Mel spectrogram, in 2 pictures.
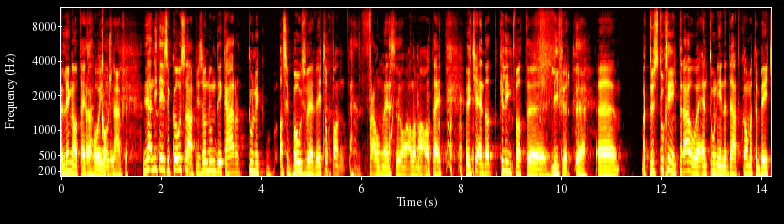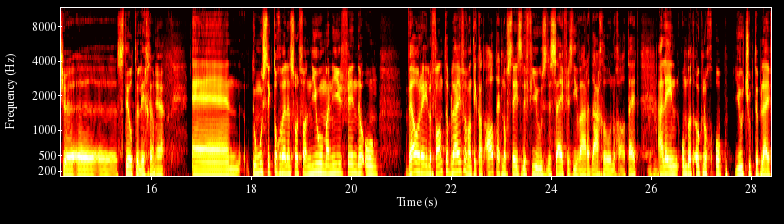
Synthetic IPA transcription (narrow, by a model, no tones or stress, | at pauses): əlɪŋɑlˠtɛjχoːjaːəjanitejns̬ənkowsnaːpjəsownumdəɪkɦaːrtunɪkɑlˠsɪɡ̚bows̬ʋɛɹtʋejttɔχfɑnfrawəmɛnsəjoəɑləmaːlˠɑlˠtɛjtʋejtjəɛndɔtklɪŋk̚tʋɔtəlifərʔə | maːdɵstunχɪŋɪk̚trawəɛntunɪndəɹdaːtkʋɑmətənbejtjə | stɪlˠtəlɪχən | ɛntunmustɪk̚tɔχʋɛlˠənsʊːɹtfɑnːiwəmaniːrfɪndənʔɔm | ʋɛlˠrejləfɑntəblɛjvənʋɑntɪkɦɑtɑlˠtɛjtnɔχstejtsdəfjuwsdəsɛjfəɹsdiʋaːɾədaːɹχəʋoːnːɔχɑ̰lˠtɛjtʔa̰lejnɔmdɑtowknɔχɔpjuːtup̚təblɛjv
